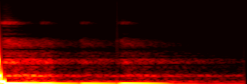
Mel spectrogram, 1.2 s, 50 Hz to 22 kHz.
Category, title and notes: Instrument samples > Percussion
192bpm - ShamanKick - Master
Made with 80freq Tone in Audacity. I call those creations Paw Step.
drum, generated, sound, kick, sample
